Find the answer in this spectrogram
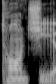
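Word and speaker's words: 同志: Tonshi um I'm sorry but in a in a commun in pronounced Toni.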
